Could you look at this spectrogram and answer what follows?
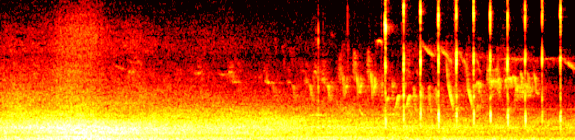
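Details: A common blackbird that seems to imitate a turkey calls after a quiet, rumbling start: a rapid, regular series of sharp, clipped notes, roughly ten in under two seconds, against faint background noise.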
